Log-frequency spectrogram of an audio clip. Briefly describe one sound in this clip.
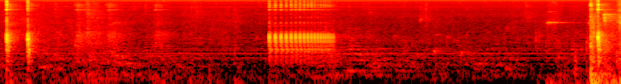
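A table tennis ball is struck with a paddle with a sharp click.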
